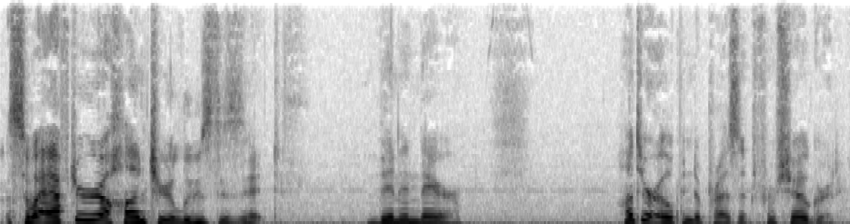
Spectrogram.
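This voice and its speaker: A man's voice: fairly high pitch, very animated, a little slow, breathy edge. A man co-hosting a comedy podcast, reading a story aloud and breaking off for jokey, casual comments. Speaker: podcast co-host reading fan fiction aloud. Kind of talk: comic dramatic reading with casual banter.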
